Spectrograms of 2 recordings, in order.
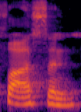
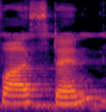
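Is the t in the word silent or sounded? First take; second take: silent; sounded. First: The t in the middle is silent. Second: The t in the middle is pronounced. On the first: The speaker calls it right. "इसकी correct pronunciation होती है fasten. यहाँ पे टी silent होता है" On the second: The speaker calls it wrong. "इसे बहुत से लोग बोलते हैं फास्टन"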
